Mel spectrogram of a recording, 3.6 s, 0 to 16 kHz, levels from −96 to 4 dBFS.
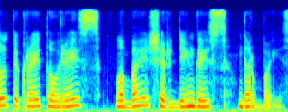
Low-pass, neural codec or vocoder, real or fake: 10.8 kHz; none; real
